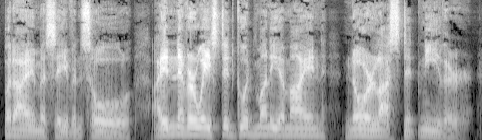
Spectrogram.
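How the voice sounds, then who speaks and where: A man voicing a sick old sea captain who pleads and blusters in rough sailor's talk with a weak, feeble voice. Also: mid-range voice, lively intonation, unhurried, pushed and bright. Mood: defiant.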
